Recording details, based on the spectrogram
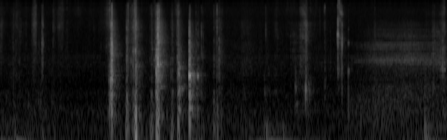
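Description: Tarot cards being shuffled by hand for a trigger card: a quick flurry of riffling slaps and flicks in a close, quiet room, then a softer rustle and a final tap.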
